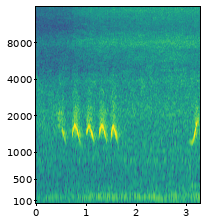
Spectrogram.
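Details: Nias hill myna from Indonesia, a local bird recorded as a masteran tutoring track: four clear, mid-pitched whistled notes in quick succession, each arching up then down, followed by a rising whistle, over a low steady hum.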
